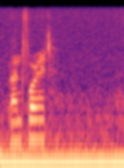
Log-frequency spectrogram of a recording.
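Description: A young man speaks briefly through a headset microphone.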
